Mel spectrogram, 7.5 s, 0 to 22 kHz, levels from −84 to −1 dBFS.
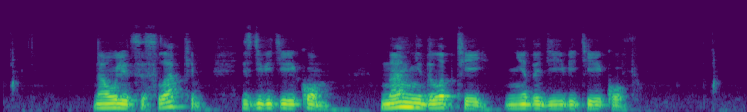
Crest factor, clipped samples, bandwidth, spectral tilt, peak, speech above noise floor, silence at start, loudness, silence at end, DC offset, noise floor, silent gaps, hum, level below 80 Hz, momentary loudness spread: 16 dB; under 0.1%; 7.2 kHz; -9.5 dB/octave; -2 dBFS; 48 dB; 0.95 s; -19 LUFS; 1.2 s; under 0.1%; -66 dBFS; none; none; -48 dBFS; 16 LU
